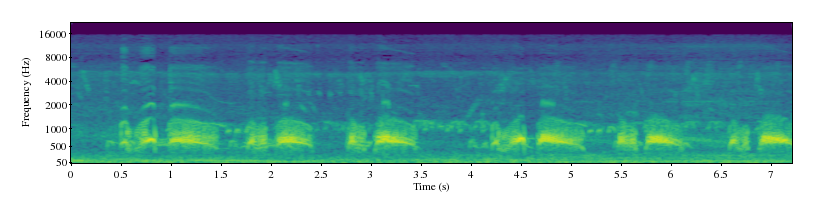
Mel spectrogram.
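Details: A decoy spotted dove calling to attract a wild bird with a small voice that took long to descend; a steady run of low, buzzy coo notes in pairs, roughly one per second, faint background chirping.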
